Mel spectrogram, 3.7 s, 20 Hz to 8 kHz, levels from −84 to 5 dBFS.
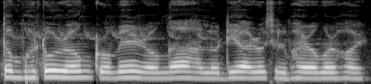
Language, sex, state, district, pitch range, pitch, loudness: Assamese, male, Assam, Sonitpur, 165-180 Hz, 170 Hz, -14 LUFS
